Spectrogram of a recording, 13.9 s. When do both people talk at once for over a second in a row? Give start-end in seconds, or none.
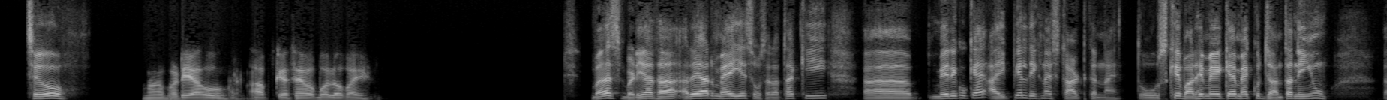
none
